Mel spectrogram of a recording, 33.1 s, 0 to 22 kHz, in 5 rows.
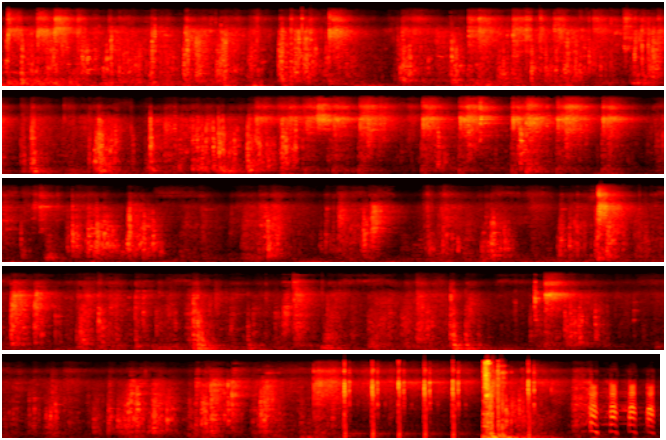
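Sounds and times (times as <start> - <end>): knocks and scrapes: 0.0 - 32.2
footsteps: 29.7 - 32.2.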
